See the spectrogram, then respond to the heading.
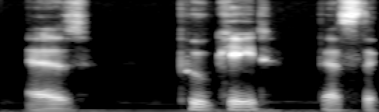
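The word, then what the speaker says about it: Phuket: And one last thing, just a quick reminder throughout this deep dive, we've been saying fuket as puket. That's the correct pronunciation, not fuket.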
